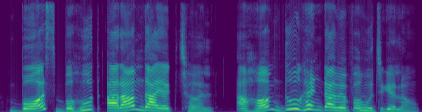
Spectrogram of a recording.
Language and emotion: Maithili, happy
